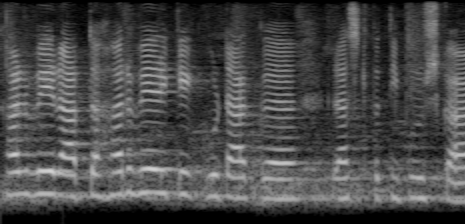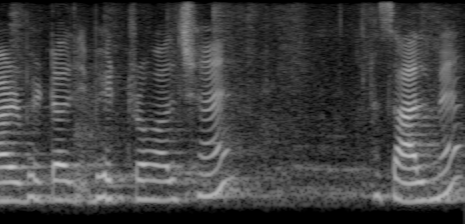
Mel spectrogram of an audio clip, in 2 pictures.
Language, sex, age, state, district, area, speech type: Maithili, female, 30-45, Bihar, Madhubani, rural, spontaneous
